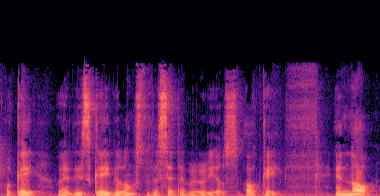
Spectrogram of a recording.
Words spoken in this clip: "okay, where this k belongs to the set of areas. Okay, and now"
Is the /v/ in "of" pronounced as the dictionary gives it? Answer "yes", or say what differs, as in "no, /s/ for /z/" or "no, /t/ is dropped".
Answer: no, /b/ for /v/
